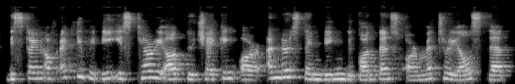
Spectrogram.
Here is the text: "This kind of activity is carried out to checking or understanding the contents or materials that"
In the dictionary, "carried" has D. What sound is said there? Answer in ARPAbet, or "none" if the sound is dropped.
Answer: none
